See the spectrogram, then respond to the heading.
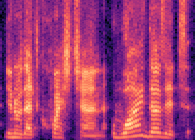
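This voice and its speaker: A woman with a French accent hosting an interview, chatty and animated. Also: medium pitch, moderate pace, dry recording. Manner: animated, chatty, with laughter and fillers. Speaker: podcast host. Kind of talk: interview conversation.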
